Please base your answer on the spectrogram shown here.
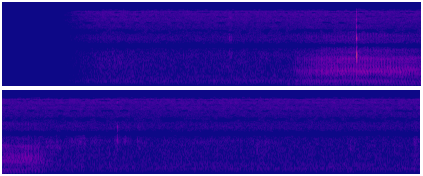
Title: Sunny the dog snoring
